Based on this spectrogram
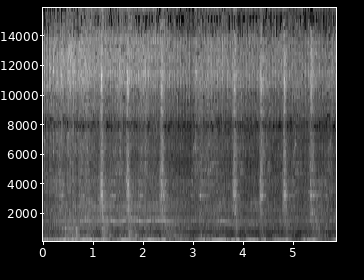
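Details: BMW E46 with a replacement 2.5-litre six after the original had zero compression; just started after priming: catches and revs up and down smoothly with a clean, even note. Normal running, minor quirks noted.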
